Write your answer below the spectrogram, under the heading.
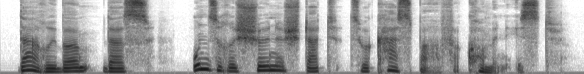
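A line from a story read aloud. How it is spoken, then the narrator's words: Mocking purr. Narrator (German): säuselte Brunetti spöttisch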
